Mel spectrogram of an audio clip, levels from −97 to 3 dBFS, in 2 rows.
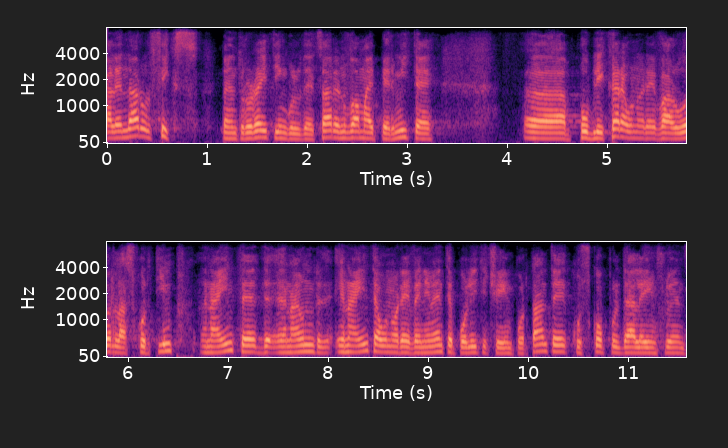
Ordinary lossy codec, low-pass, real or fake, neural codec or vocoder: Opus, 16 kbps; 7.2 kHz; real; none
